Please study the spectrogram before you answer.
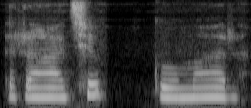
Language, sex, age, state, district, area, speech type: Telugu, female, 18-30, Telangana, Karimnagar, rural, spontaneous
